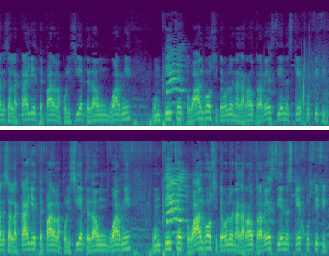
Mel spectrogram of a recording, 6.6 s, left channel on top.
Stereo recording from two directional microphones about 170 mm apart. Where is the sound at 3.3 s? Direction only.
40° right (ahead or behind).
